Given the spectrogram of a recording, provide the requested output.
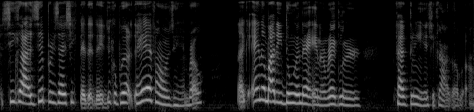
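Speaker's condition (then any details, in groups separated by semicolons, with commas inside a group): Cerebral palsy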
